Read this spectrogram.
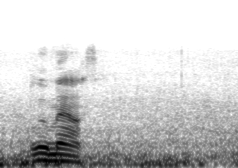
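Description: A young man speaks briefly and close by.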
